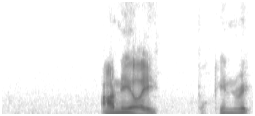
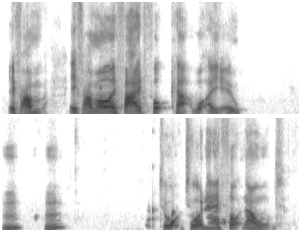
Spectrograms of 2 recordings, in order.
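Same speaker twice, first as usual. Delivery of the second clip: teasing retort; 6 semitones higher, 6 dB louder than usual. Real, not acted. Retorting to the five-foot jibe.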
